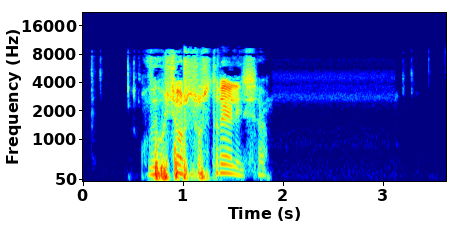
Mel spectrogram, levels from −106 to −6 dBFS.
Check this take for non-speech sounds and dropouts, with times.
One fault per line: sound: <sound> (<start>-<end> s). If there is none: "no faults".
no faults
